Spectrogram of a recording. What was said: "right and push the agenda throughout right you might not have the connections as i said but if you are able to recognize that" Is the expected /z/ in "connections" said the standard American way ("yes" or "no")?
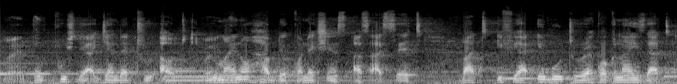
no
